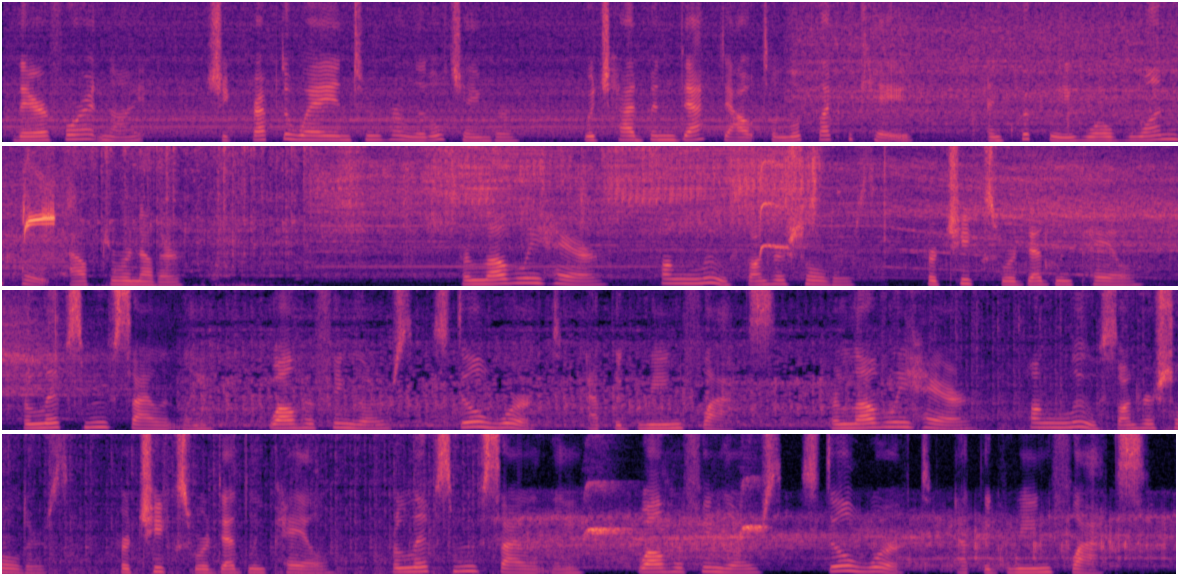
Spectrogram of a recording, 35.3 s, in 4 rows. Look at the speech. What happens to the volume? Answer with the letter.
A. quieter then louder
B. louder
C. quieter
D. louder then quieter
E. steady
E.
